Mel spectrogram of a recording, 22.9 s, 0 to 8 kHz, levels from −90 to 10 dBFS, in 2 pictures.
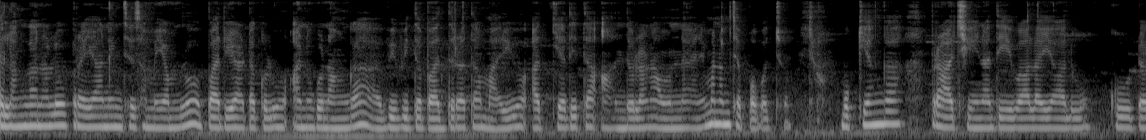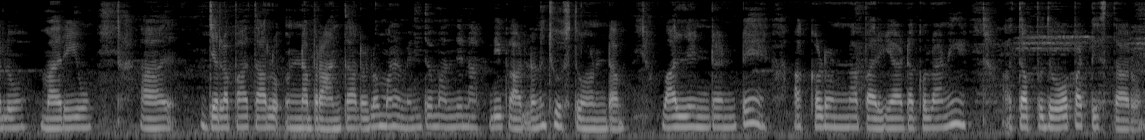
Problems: low volume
